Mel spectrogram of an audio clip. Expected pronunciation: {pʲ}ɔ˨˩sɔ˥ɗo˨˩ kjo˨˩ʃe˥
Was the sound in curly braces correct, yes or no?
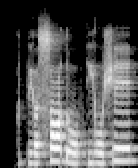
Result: yes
